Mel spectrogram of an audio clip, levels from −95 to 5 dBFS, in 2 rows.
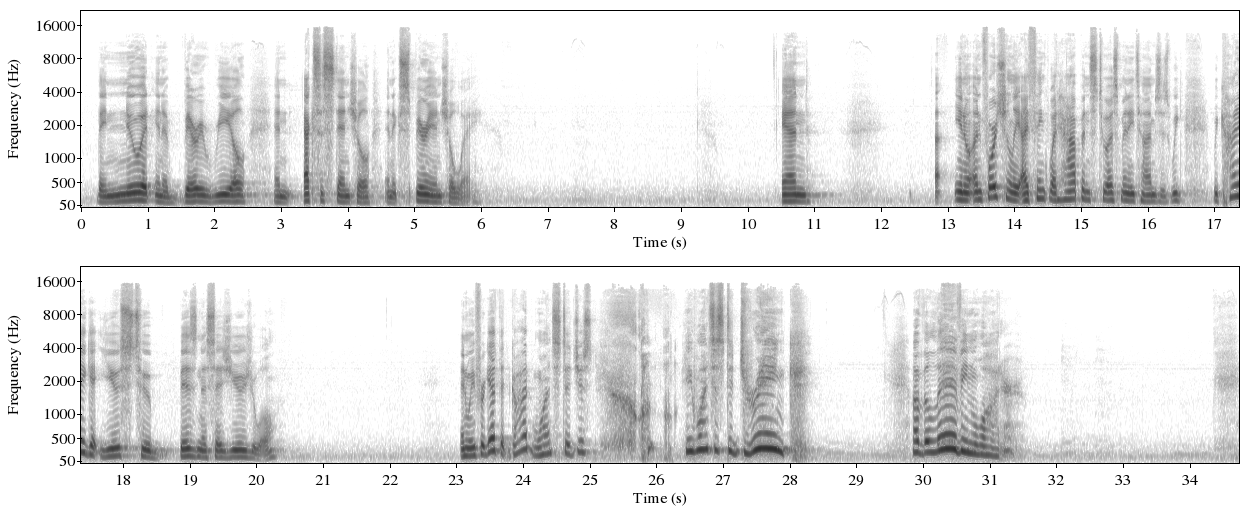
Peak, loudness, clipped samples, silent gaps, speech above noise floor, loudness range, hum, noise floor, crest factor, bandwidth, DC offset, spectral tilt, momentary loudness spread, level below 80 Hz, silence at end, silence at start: -10 dBFS; -27 LUFS; under 0.1%; none; 43 dB; 9 LU; none; -69 dBFS; 20 dB; 15.5 kHz; under 0.1%; -6 dB/octave; 17 LU; -72 dBFS; 3.4 s; 0.25 s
